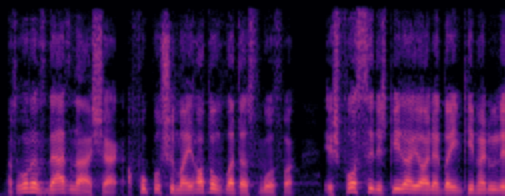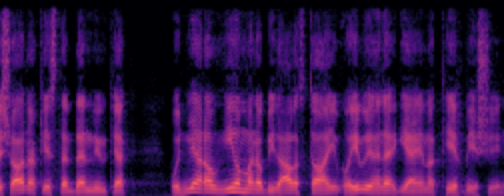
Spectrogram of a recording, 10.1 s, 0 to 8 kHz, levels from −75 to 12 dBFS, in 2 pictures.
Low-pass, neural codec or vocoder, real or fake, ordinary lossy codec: none; codec, 16 kHz, 0.5 kbps, FunCodec, trained on LibriTTS, 25 frames a second; fake; none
